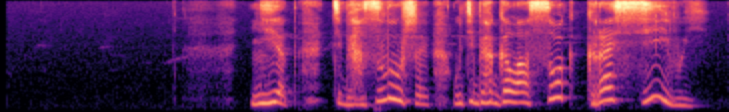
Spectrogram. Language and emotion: Russian, positive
